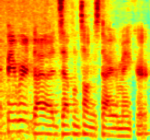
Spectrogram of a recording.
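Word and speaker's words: D'yer Mak'er: uh Zeppelin song is Tiger maker or if I wanted to pronounce it more correctly I would say Jamaica but Fool in the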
